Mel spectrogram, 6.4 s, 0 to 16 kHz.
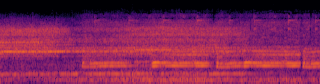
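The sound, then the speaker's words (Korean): A steam train at Promontory Point, Utah, where two trains met on May 10, 1869, rumbles steadily while its whistle sounds in long, sustained tones that step between pitches several times, shrill and continuous over the heavy mechanical noise. “두 기차가 프로몬터리 포인트에서 연결된 극적인 순간, 공사를 하던 양쪽의 인부들은 서로 부둥켜 안고 울기도 하고 웃기도 했습니다.”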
